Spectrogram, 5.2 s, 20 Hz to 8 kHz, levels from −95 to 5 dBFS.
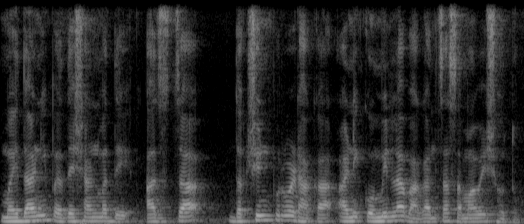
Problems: background sounds at intervals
